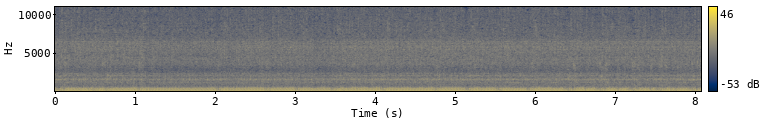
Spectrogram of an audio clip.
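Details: 2003 Yamaha R6 that started rattling after a trip to Europe: loose metallic clatter pulsing steadily with the four-cylinder idle; source unknown, unclear if normal.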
